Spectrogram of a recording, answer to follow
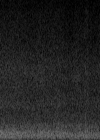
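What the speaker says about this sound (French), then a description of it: "Bon là, il y a beaucoup de bruit, il y a des vagues" Ocean surf breaking close by, a steady, dense wash of waves with wind rumble over the microphone, loud and continuous with no voices.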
